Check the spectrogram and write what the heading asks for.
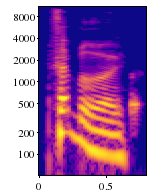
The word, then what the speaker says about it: February: I pronounce the first of the two Rs. February.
